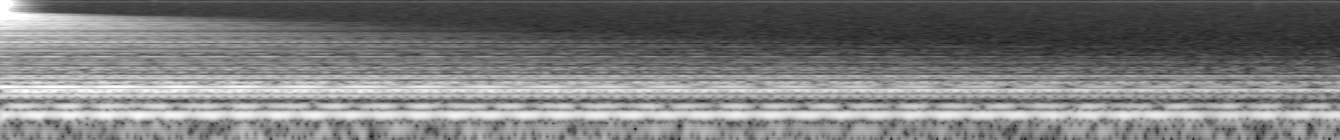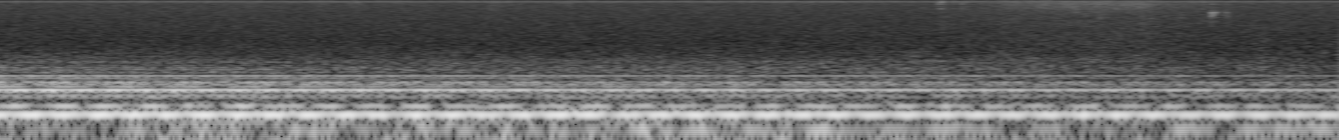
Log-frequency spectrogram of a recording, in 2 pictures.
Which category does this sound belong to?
Instrument samples > Other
